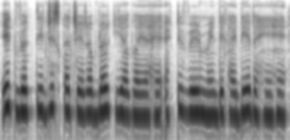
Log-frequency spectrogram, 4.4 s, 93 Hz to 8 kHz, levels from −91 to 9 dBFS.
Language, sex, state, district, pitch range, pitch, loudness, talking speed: Hindi, female, Sikkim, Gangtok, 205-230 Hz, 220 Hz, -15 LUFS, 205 wpm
